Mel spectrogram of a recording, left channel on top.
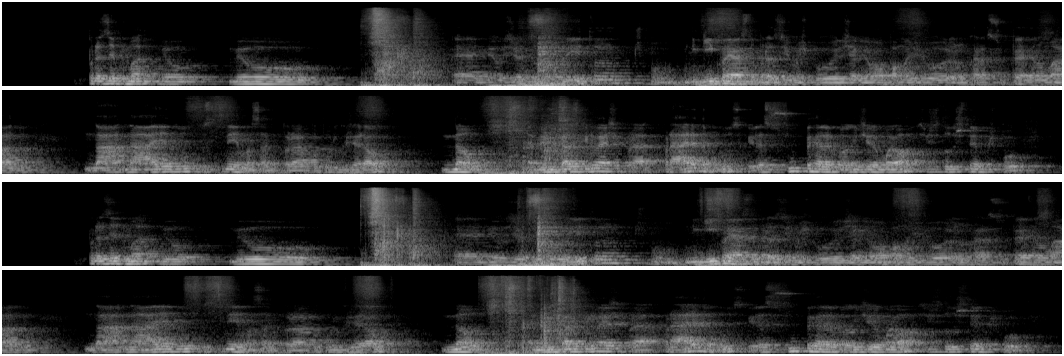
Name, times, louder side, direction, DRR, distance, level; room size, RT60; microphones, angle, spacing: voice 1, 0.9-1.9 2.3-3.1 4.5-6.2 6.5-10.9 11.4-14.4 15.0-15.4 15.8-20.7, equal, 45° left, 1 dB, 0.9 m, -29 dB
sound 1, 3.6-6.2 6.8-7.6 8.8-9.4 10.3-10.5 12.3-13.1 14.0-14.5 15.3-16.5, right 2 dB, 50° right, 0.8 m, -32 dB
6.6 x 4.9 x 3.1 m, 1.2 s
head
